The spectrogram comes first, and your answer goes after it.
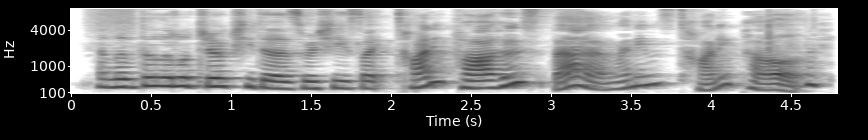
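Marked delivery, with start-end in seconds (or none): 2.1-4.7 put-on full Valley Girl voice. Acting out Tawny Pelt's sibling joke: Valley Girl voice as Tawny Pelt. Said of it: "Valley Girl".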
